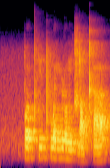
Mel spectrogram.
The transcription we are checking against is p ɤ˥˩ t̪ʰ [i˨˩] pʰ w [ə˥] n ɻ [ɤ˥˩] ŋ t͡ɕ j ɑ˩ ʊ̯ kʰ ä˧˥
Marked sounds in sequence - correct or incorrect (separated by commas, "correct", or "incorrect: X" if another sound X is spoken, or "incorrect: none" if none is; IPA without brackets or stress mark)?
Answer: incorrect: i˥, correct, correct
